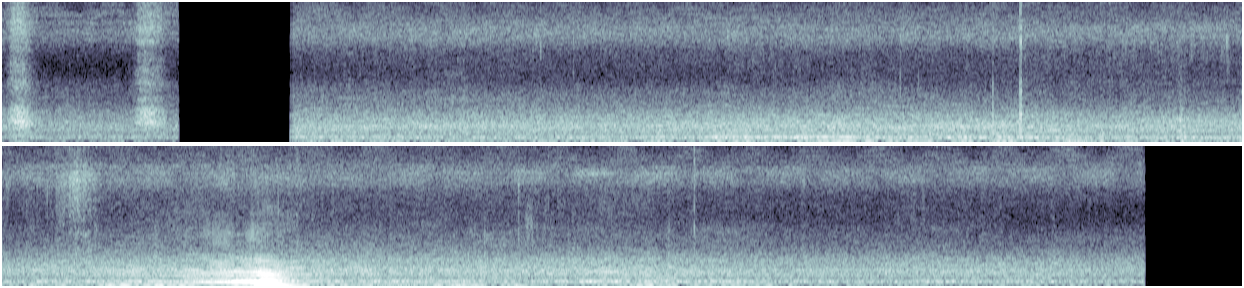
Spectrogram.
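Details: Wild dorsata forest honey bees around a small nest raided for its honey, humming in a continuous, even drone throughout, with a brief murmur of human voice near the middle and a short cut-out at the start.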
